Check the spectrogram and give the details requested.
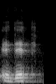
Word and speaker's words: edep: Tabii ki Arapça kelime Biz p telaffuz ediyoruz edep diye ama arapçadaki o b harfleri Türkçede p diye geçmiş orijinali B edep isimmiş arkadaşlar erkek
